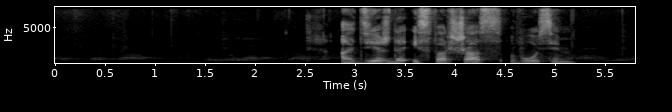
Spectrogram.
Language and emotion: Russian, neutral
